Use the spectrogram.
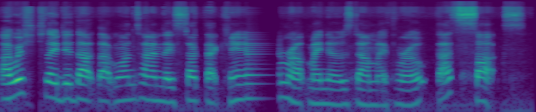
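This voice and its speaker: A woman with a hoarse, raspy voice chatting casually on a live stream, rambling with many fillers and restarts. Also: medium pitch, steady tone, moderate pace, soft background music. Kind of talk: casual chat on a phone call during a stream.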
